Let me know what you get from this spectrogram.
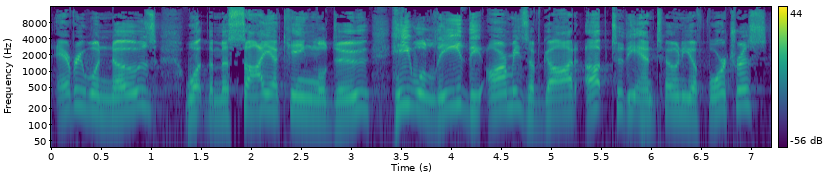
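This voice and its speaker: A man's voice: high-pitched, fairly bright tone. A man preaching a sermon in a conversational, wry manner, often posing rhetorical questions.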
